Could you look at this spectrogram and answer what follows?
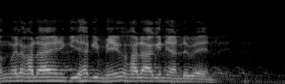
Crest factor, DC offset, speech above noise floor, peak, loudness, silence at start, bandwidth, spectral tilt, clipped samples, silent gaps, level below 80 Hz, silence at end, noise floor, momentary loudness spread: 18 dB; under 0.1%; 27 dB; -12 dBFS; -29 LUFS; 0 s; 9.4 kHz; -5 dB/octave; under 0.1%; none; -70 dBFS; 0.35 s; -56 dBFS; 8 LU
